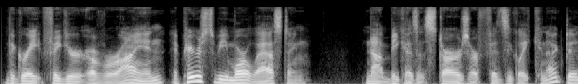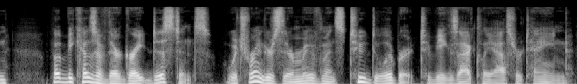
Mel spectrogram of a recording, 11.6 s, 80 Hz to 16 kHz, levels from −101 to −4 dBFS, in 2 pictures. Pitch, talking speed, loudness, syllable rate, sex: 110 Hz, 170 wpm, -20 LUFS, 6.0 syllables/s, male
